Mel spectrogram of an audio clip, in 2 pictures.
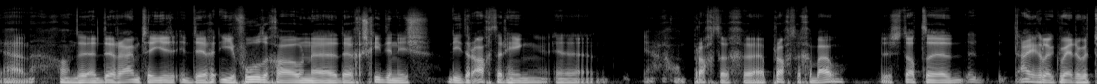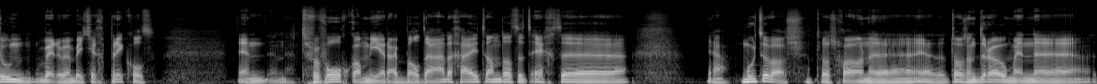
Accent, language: Dutch, English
